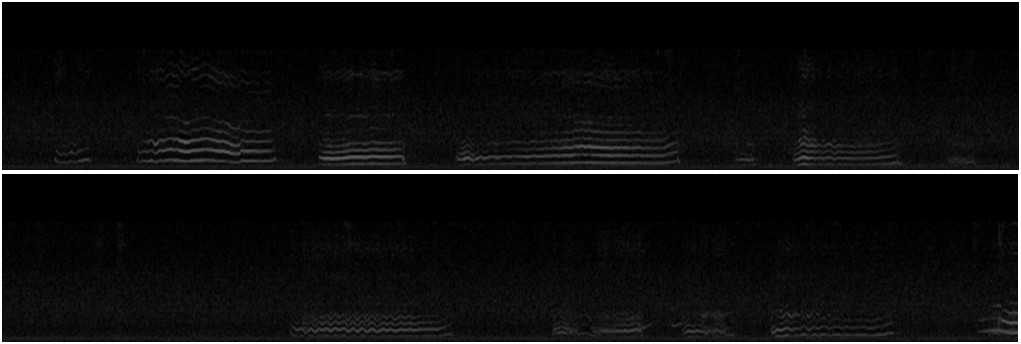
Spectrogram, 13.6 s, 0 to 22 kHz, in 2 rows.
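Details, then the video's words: Newborn English Bulldog puppies, two hours old, from a blue sable litter, sleeping and twitching; a run of thin, high whimpers and squeals, some wavering, some rising then dipping, in bursts with short pauses, over a constant background hum. "Live Puppy Cam 2hr Old | Twitching Sleeping Dreaming Puppies | English Bulldog"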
